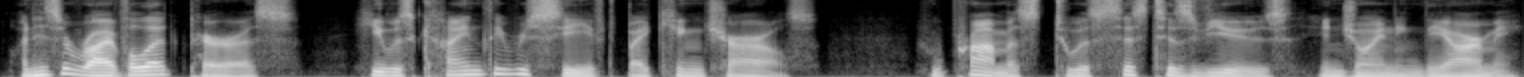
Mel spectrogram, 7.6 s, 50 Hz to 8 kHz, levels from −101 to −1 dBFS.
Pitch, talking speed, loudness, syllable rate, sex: 115 Hz, 175 wpm, -20 LUFS, 5.1 syllables/s, male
